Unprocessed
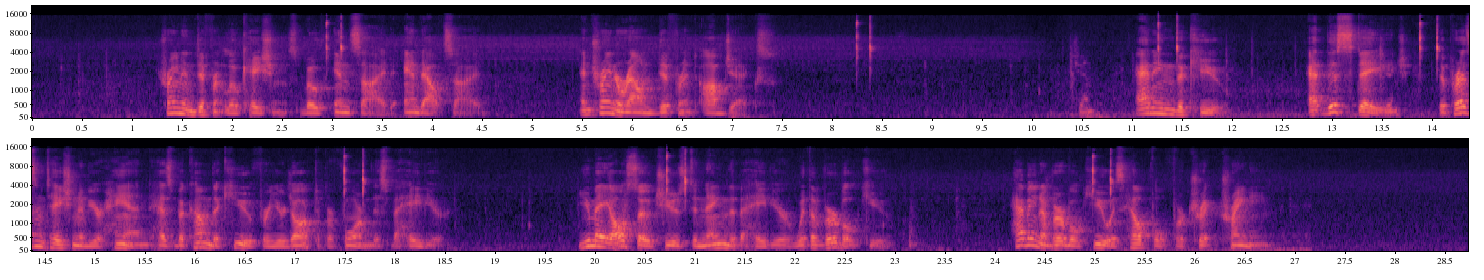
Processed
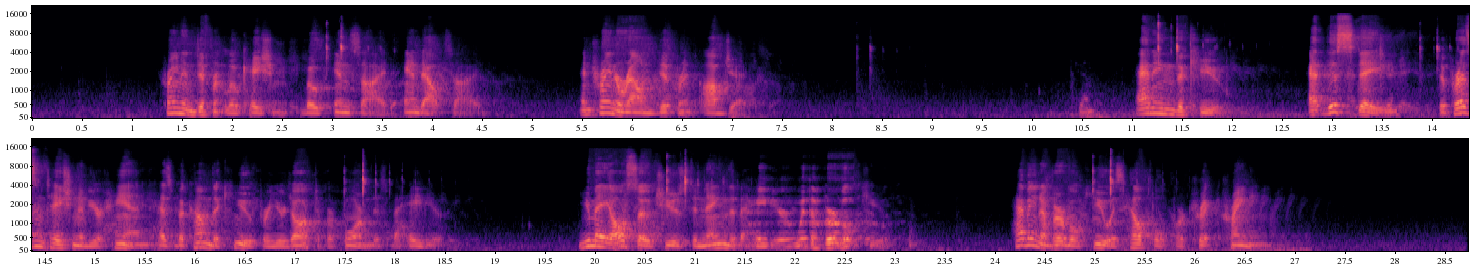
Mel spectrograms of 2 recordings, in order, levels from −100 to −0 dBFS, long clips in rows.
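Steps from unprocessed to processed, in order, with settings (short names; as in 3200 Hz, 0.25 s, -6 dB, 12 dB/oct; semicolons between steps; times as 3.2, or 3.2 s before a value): 21.52–22.59 ripple EQ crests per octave 1.7, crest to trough 17 dB; speakerphone echo 0.38 s, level -24 dB; low-pass opened by the level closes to 410 Hz, open at -27 dBFS; warbling echo 0.132 s, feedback 51%, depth 198 cents, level -23.5 dB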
